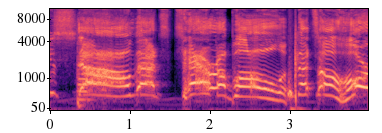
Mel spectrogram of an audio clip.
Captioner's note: screaming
